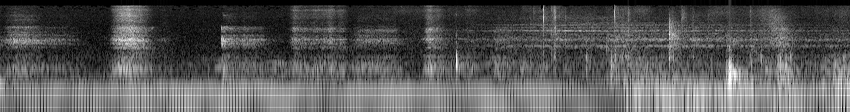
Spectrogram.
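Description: A person's faint breaths and gasps, a few soft puffs in the first three seconds, followed by scattered light clicks and shuffles over a steady low hum.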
